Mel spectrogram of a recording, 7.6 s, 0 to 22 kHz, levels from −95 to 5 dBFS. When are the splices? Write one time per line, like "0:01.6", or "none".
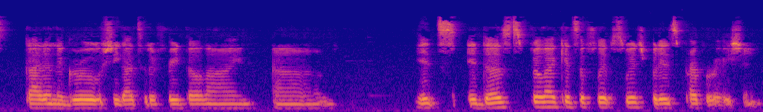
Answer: none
